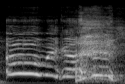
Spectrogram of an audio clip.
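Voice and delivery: laughing. Real, not acted. Cracking up after the face.

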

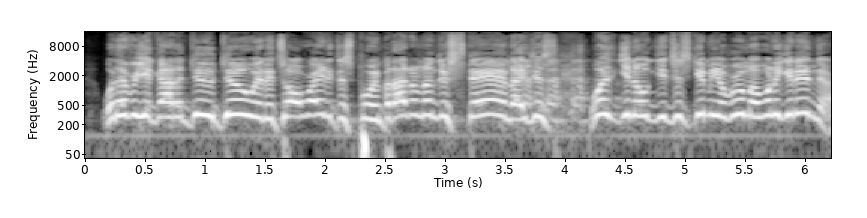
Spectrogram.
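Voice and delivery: very high, frantic exasperated rant; blowing up. Acted. Guest snapping at clerk over charge, blowing up. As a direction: lose it in a high-pitched comic tirade. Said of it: "I blow up".

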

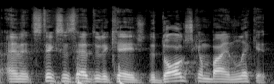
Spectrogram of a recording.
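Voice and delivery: usual speaking voice

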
